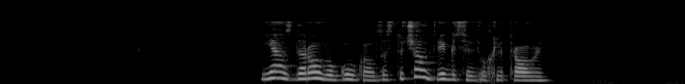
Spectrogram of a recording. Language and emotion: Russian, neutral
